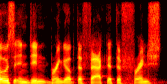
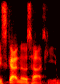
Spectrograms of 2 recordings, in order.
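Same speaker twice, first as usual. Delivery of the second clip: much softer, lower, under the breath; muttered aside; 5 semitones lower, 12 dB quieter than usual. Acted. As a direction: drop it away, muttering to yourself. Mocking repeat of a teammate.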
